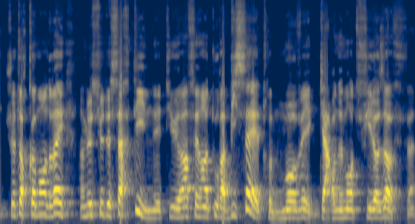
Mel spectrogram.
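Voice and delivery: high, loud threatening scold; angry threat. Acted. Baron threatening Gilbert with prison, loud angry threat. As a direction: spit the insult at the end.

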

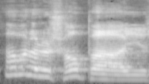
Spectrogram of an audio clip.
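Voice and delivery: excited exclamation, loud and lifted; exclaimed. A narrator's reading. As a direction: call it out at the sight of champagne. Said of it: "s'écria Rakitin".

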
